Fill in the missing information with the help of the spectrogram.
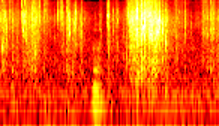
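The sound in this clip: A plastic package is crinkled and torn open. Soft rustling builds to one louder, brief tearing burst, with a short voice heard nearby.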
